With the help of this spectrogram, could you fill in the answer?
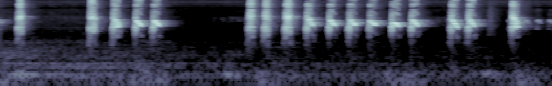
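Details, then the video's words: A grey-cheeked bulbul in full song gives bursts of sharp, bright chirping notes, several per second in quick runs separated by short pauses, with a faint low hum underneath. "Suara Cucak Jenggot Gacor"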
